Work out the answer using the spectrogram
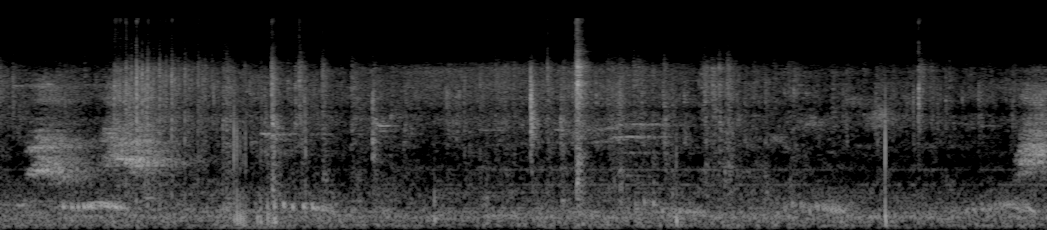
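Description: Pigeons give low, soft rolling coos in short bursts, with a few sharp clicks and faint higher chirps in the background.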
